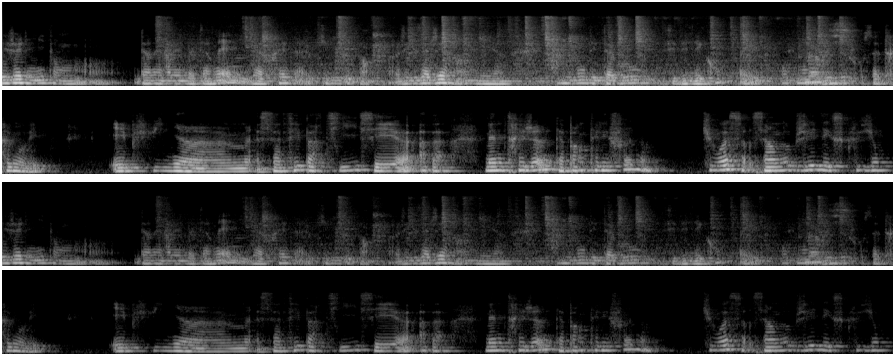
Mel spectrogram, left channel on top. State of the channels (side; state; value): right; quieter; 9.1 dB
